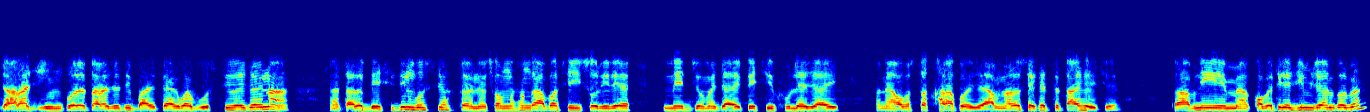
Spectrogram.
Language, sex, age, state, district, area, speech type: Bengali, male, 45-60, West Bengal, Purba Medinipur, rural, conversation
